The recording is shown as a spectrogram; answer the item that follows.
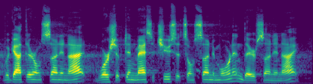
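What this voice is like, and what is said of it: Southern US accent. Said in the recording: “This gentleman heard my accent. ... It's called Southern.”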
